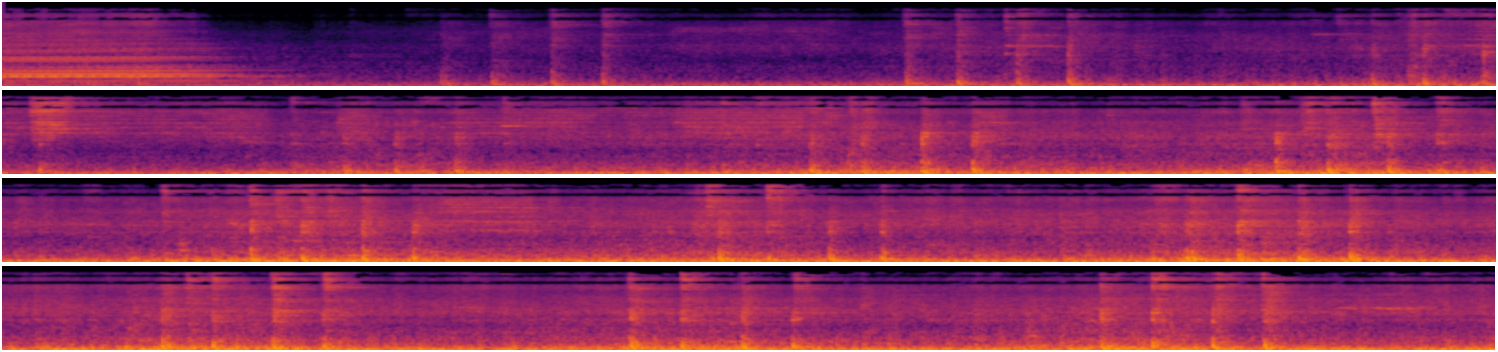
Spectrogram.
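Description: Diesel locomotive's multi-note air horn sounding, cutting off about a second in. A loaded coal train's hopper cars then roll past, wheels clacking over the rail joints with a steady rumble that grows louder and stays loud.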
